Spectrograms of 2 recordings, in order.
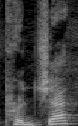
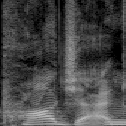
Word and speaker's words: project: to make sure to you're accenting it properly so it's project not project which is a completely different word but spelled the same name uh so when you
